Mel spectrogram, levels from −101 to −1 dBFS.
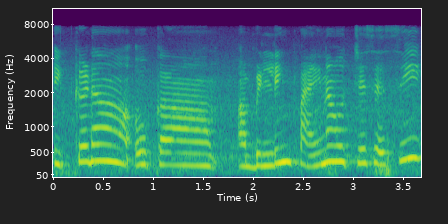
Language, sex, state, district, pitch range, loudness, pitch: Telugu, female, Andhra Pradesh, Visakhapatnam, 240-310 Hz, -14 LUFS, 265 Hz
